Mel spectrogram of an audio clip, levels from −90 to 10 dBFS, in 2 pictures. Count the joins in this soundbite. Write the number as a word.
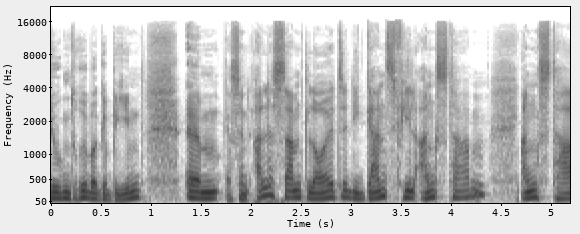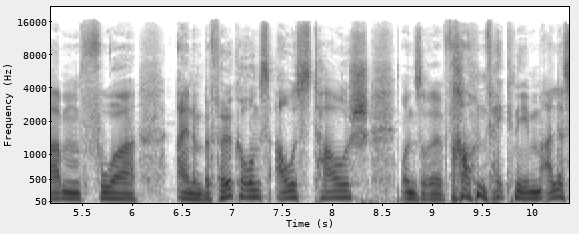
three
